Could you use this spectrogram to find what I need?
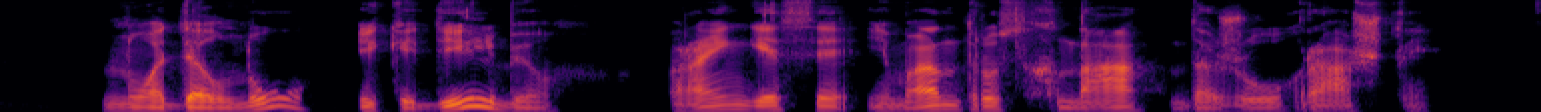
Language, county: Lithuanian, Klaipėda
